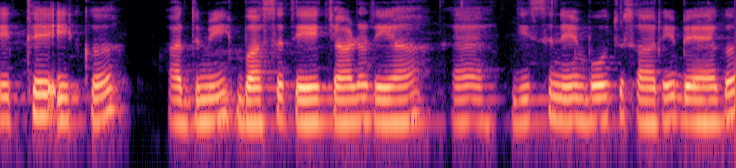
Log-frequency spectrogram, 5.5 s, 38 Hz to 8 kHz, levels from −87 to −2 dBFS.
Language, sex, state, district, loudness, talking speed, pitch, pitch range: Punjabi, female, Punjab, Pathankot, -18 LUFS, 150 wpm, 175 Hz, 165-180 Hz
